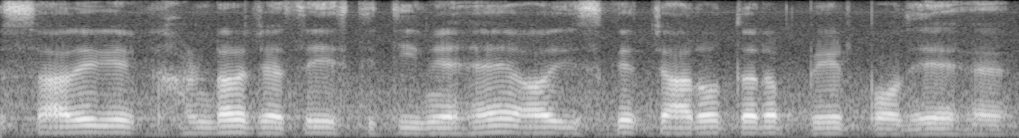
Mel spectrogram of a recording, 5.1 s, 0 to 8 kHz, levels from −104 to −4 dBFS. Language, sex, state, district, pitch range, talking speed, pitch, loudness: Hindi, male, Uttar Pradesh, Lalitpur, 115-130 Hz, 165 wpm, 125 Hz, -17 LUFS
